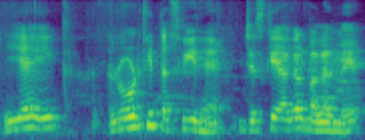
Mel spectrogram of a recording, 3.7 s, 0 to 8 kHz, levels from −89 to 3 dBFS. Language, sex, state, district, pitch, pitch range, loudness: Hindi, male, Madhya Pradesh, Katni, 165 Hz, 145-180 Hz, -16 LUFS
